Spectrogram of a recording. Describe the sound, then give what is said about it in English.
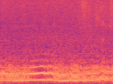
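A cat lets out one drawn-out, wavering yowl that holds for nearly two seconds over a steady low hum, with no talking. “Cat noise is pretty not unupworthy, because we know cats do nothing upworthy.”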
